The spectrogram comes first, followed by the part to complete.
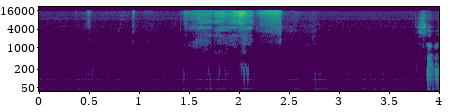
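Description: Pencil drawing a circle on lined notebook paper: one short scratching rub about a second and a half in, lasting about a second.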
